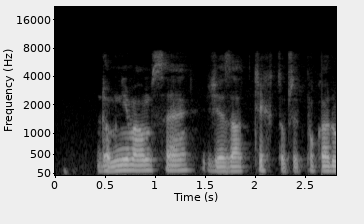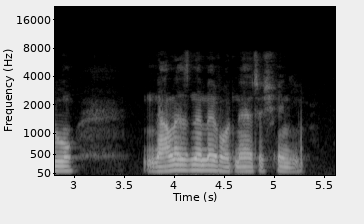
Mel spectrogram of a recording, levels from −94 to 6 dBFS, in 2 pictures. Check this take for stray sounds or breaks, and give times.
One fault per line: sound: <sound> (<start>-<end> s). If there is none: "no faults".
no faults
